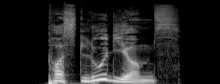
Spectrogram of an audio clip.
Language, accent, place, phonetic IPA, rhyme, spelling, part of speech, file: German, Germany, Berlin, [pɔstˈluːdi̯ʊms], -uːdi̯ʊms, Postludiums, noun, De-Postludiums.ogg
- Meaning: genitive of Postludium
